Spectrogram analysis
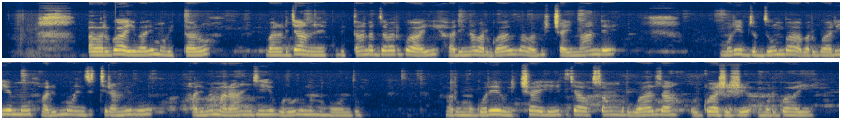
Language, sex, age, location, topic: Kinyarwanda, female, 18-24, Nyagatare, health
